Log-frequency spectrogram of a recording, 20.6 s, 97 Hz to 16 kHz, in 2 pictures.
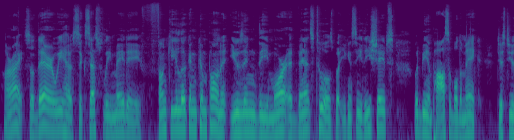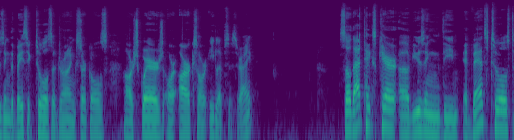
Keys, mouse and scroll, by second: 1.1 middle click, 2.3-3.1 scroll up 5, 7.8 middle click, 8.8 scroll up 1, 9.5 middle click, 15.0 scroll up 3, 15.8 scroll up 1, 17.3 middle click, 17.5 middle click, 20.0-20.3 scroll up 3.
